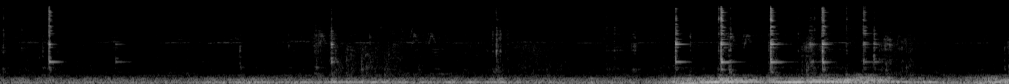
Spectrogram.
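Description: Metal tools clinking against the brake caliper and its hardware while the caliper piston is pushed back: sharp, irregular clicks, each with a short ring. A low hum underneath grows louder about seven seconds in.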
